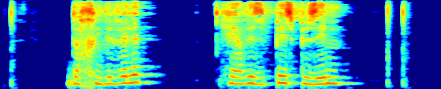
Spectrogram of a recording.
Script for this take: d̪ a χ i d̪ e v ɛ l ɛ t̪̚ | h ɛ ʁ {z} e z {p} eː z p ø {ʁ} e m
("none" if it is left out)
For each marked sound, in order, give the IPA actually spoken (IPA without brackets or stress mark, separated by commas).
v, p, z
